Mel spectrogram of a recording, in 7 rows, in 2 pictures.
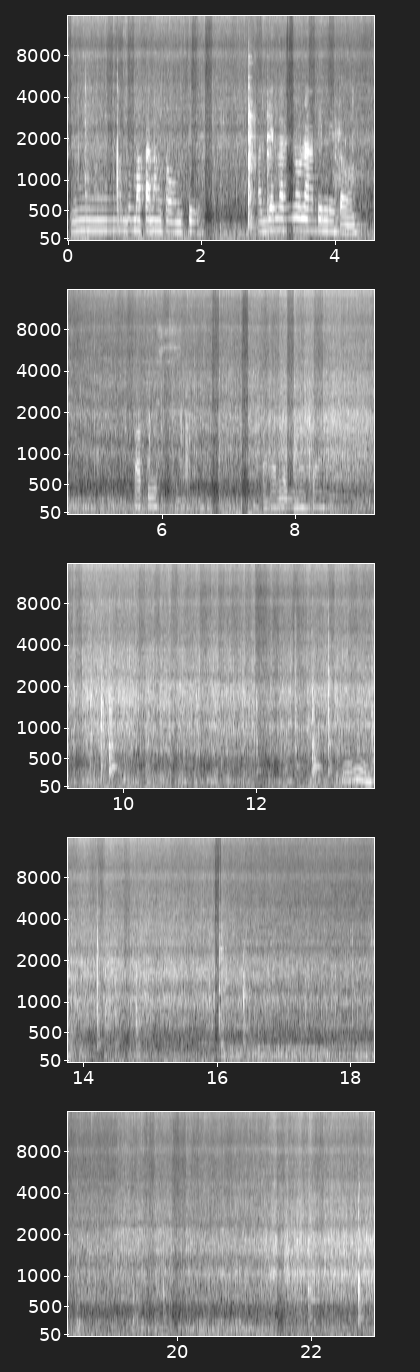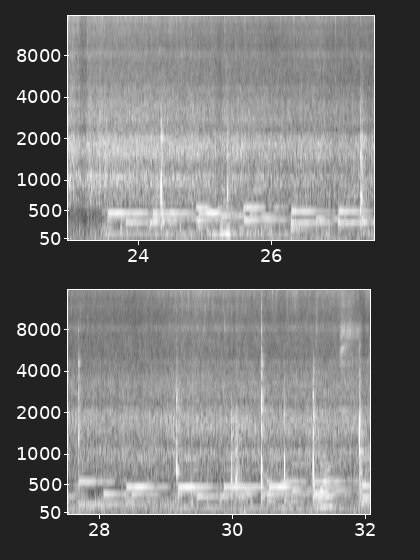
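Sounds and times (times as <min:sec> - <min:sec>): food sizzling in hot oil: 0:00.0 - 0:32.0
music: 0:23.5 - 0:32.0.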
